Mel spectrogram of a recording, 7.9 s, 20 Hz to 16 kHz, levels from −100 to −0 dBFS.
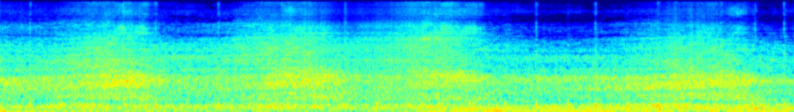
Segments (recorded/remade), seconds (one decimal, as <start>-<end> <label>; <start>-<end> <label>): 0.0-3.1 recorded; 3.1-4.2 remade; 4.2-7.9 recorded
